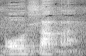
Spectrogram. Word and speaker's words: Osaka: Osaka, Osaka, Osaka. Pronunciation is Osaka.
